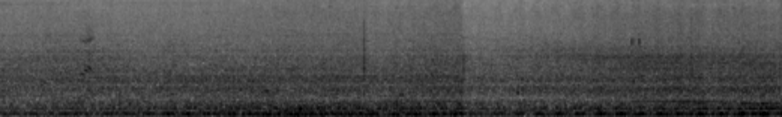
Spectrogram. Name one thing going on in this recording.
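A car engine rumbles deeply as a car rolls slowly past.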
